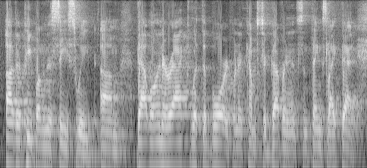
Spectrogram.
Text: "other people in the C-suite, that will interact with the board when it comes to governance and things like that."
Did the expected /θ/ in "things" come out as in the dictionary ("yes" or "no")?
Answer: yes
